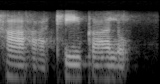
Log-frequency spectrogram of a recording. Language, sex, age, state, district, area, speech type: Sindhi, female, 30-45, Gujarat, Junagadh, urban, conversation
